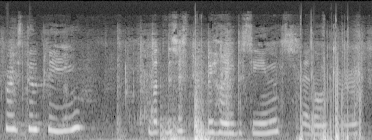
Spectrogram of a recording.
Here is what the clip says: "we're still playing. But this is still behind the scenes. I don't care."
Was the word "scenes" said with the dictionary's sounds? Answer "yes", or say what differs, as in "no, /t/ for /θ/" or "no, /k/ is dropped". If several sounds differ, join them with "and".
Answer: no, /s/ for /z/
